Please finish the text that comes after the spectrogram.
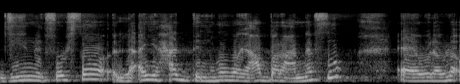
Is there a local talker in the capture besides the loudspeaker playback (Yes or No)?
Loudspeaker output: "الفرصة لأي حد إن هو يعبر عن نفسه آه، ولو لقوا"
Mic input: No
